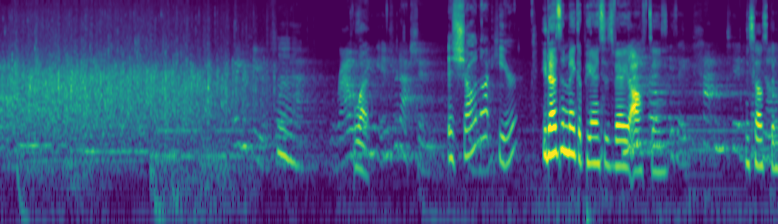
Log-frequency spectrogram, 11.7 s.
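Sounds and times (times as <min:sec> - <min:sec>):
audience applause: 0:00.0 - 0:04.2
speech: 0:05.3 - 0:10.2, 0:11.2 - 0:11.6.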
